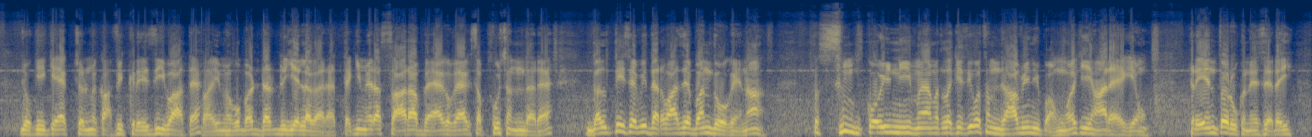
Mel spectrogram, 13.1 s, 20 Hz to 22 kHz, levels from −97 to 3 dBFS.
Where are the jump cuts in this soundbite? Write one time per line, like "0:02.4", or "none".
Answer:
none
